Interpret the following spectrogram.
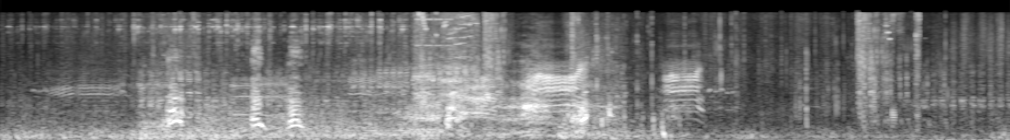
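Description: Sheep bleating, a run of wavering calls between about two and seven seconds in, over a steady low rumble: sheep in distress as a dog savages them.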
